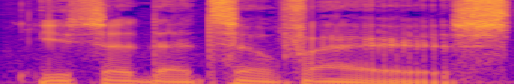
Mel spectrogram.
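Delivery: grumpy, low, slow grumbling voice.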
